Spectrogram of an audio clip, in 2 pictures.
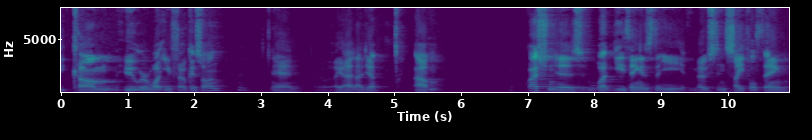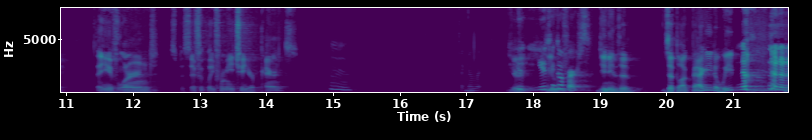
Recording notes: Recorded Live on December 22, 2022. Enjoy the first ever live podcast recording from our event on December 22, 2022!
